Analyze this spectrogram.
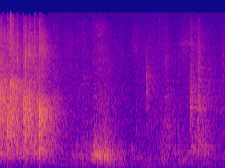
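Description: Footsteps tap on a wooden stage.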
